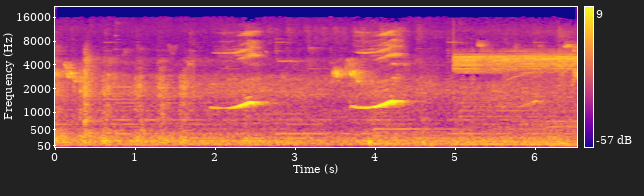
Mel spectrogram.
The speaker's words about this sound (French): on entend le bruit des, oiseaux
